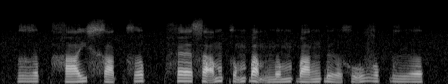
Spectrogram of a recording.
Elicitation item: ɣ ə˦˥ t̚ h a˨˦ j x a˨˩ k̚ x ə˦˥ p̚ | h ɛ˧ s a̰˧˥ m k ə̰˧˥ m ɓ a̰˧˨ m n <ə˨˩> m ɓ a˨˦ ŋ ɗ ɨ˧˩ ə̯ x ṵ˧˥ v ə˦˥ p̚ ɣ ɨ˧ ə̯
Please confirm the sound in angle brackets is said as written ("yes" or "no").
no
